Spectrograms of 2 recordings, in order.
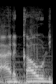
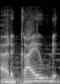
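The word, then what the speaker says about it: archived: अब नया मैसेज आने पर भी नहीं दिखेगा अर्काइव्ड चैट्स या अर्काउड चैट्स, जो भी कुछ कहो आप, अर्काइव्ड इसका सही उच्चारण ये है।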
